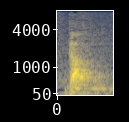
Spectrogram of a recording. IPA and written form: k⁼ʌm (come)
